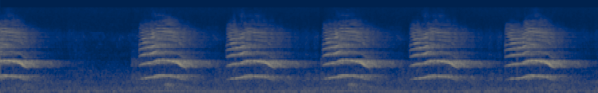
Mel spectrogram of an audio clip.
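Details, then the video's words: An Indian peafowl (peacock) walking in a forest gives loud, nasal, cat-like wails, six in a row, each rising then falling, about every second and a half over a faint low hum. "Peacock sound and walk in the forest | Peacock calling"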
